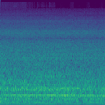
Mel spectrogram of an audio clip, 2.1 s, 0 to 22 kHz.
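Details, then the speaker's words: Optoma X600 DLP projector, after a jammed fan was freed of a stuck piece of plastic: steady, even whoosh with a constant hum, no ticking or rubbing; both cooling fans running normally. "So we got that fan running. Both fans are running."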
